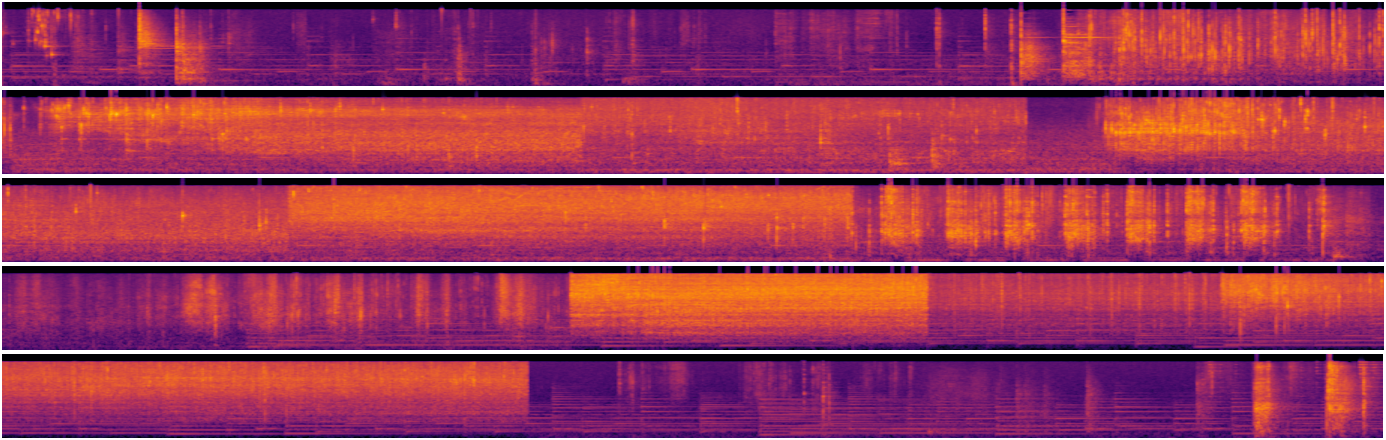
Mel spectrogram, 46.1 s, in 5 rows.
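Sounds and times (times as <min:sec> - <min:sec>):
oil crackling: 0:07.5 - 0:40.4
water running: 0:07.9 - 0:24.1
potatoes deep-frying in oil: 0:16.6 - 0:25.7, 0:31.4 - 0:40.4.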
